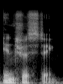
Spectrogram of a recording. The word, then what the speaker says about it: interesting: Another classic is the word interesting. It is written as 4 syllables. Interesting. But in real-world application, the second syllable is completely elided. Exactly. It becomes 3 syllables.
